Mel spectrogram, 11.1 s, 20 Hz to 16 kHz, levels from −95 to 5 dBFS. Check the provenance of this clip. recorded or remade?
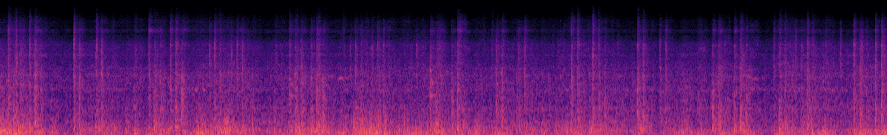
remade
